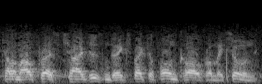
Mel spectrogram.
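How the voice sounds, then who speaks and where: Actor as low-voiced American undercover agent, old radio. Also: male voice, fast, muffled recording, lightly acted. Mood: urgent, commanding. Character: quick-witted American male undercover agent, cool and commanding. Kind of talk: 1940s radio adventure acting. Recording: noisy, band-limited old radio recording.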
